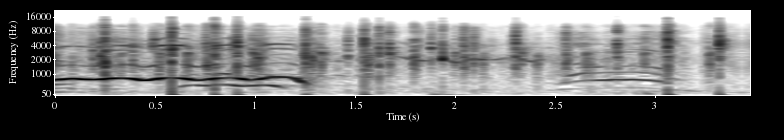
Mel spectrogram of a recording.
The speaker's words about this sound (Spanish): Además, mira, ¿oíste? Hay, hay aplausos en el set para el premio Cervantes 2017.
